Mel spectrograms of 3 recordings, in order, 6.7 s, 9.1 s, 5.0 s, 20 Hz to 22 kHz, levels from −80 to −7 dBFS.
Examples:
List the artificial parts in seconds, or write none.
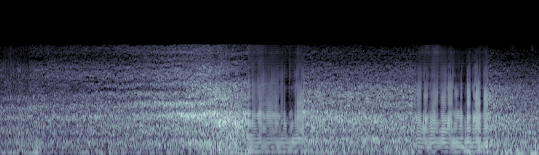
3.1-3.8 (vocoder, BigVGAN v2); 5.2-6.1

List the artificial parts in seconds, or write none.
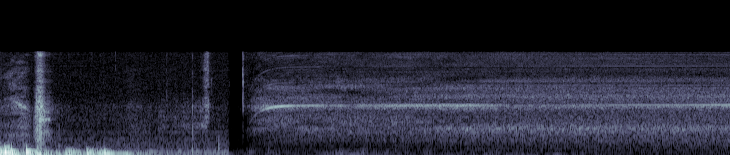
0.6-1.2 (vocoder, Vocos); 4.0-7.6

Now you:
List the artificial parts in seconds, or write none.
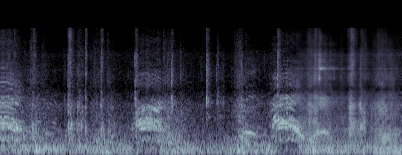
3.7-5.0 (vocoder, Vocos)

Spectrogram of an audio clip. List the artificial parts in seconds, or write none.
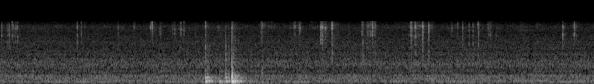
none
